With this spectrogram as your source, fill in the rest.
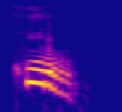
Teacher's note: le ra ne sera pas aminci, nous allons l'entendre comme emphatique, gonflé. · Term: emphatiser ce ra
